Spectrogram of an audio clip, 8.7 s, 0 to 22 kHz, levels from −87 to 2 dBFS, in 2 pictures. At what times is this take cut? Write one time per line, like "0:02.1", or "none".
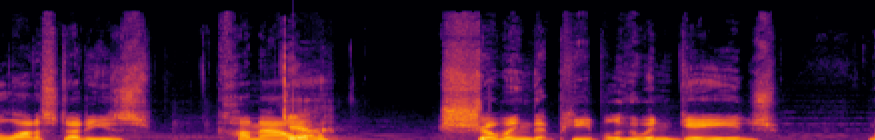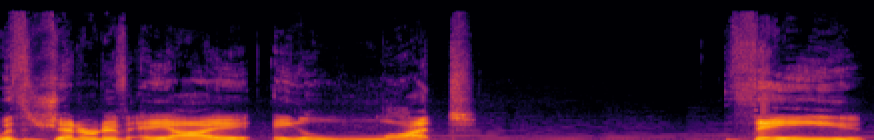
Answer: none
